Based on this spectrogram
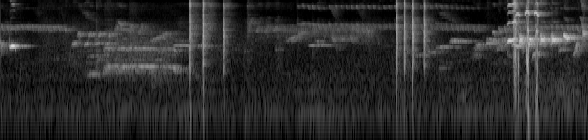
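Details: White-rumped shama singing in the morning sun, played to prompt quiet shamas to sing: soft varied whistled phrases, then sharp clicking notes and a loud buzzy rapid trill near the end.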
